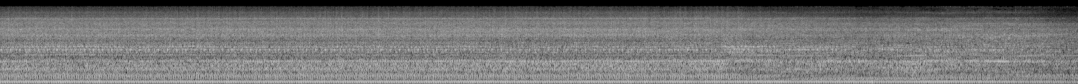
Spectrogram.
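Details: 1999 Toyota Corolla 1.8 just started after the power steering pump pulley repair: steady, even idle hum, smooth beat, no whine or squeal from the belt-driven accessories; idling normally.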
